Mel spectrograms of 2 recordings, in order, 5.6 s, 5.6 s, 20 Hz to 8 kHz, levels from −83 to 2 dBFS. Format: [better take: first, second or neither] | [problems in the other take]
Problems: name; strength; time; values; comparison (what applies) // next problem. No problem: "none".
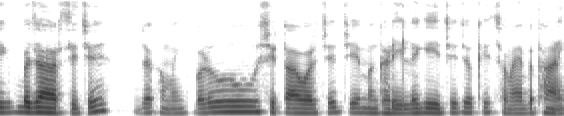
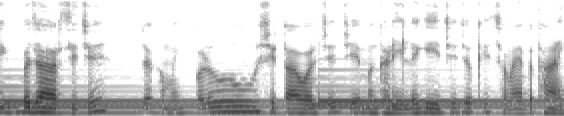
first | background sound (Piano); 6 dB below the speech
